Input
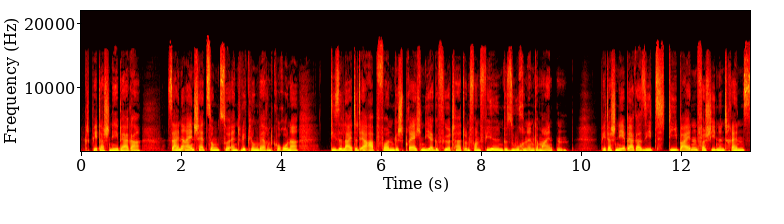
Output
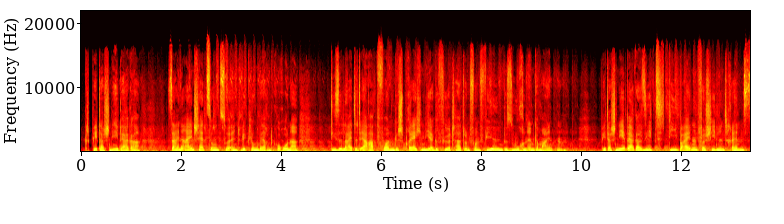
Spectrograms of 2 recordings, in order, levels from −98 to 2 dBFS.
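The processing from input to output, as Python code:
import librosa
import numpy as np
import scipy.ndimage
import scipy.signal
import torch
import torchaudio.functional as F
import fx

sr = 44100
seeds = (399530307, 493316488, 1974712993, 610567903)

y = fx.rotary(x, sr, hz=7.0)
y = fx.echo_heads(y, sr, ms=184, heads='first and second', feedback_pct=59, wet_db=-22.5)
y = y * 10.0 ** (9.0 / 20.0)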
